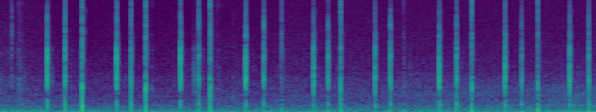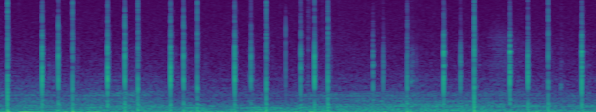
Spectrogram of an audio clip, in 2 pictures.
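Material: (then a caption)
Plastic. Fingertips of the right hand tap the body and lens area of a small, hollow, black plastic handheld camcorder held in the left hand. Dozens of short, sharp, bright clicky taps come in an uneven steady stream, each dying away instantly. A constant low rumble sits underneath.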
